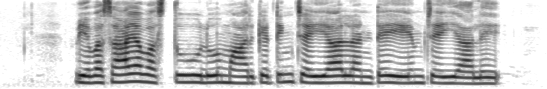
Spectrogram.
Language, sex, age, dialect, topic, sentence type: Telugu, female, 18-24, Telangana, agriculture, question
